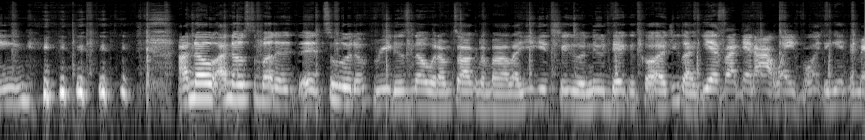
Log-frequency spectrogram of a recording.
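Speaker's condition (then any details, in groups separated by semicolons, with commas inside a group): No condition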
